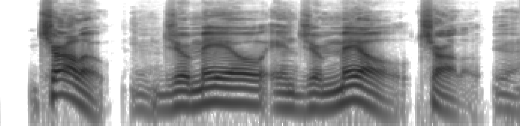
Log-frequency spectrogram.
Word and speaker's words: Charlo: Charlo.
